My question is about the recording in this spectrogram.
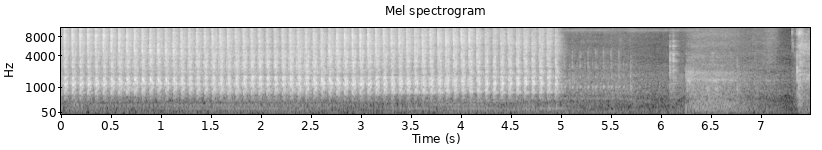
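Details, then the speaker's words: Wood lathe, light cut on a hybrid oak and cast-resin platter with holes filled with blue resin: sharp, even banging about three times a second as the tool catches each turn, then quiet once it lifts; interrupted cut, workpiece out of round. "you can hear that it's you know it's not perfectly round or flat but we're not trying to take a lot off of this either"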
